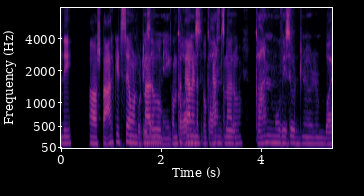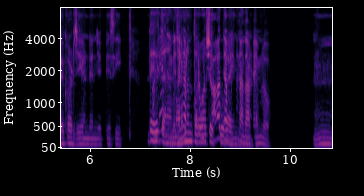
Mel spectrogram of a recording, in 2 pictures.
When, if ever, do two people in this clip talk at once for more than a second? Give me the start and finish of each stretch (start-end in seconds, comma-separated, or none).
1.4-3.3, 7.3-9.3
